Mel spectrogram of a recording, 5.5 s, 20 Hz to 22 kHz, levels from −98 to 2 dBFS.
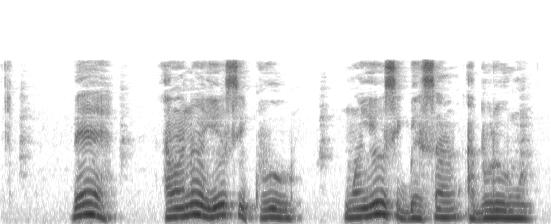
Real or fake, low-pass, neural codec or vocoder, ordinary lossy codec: real; 7.2 kHz; none; MP3, 64 kbps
